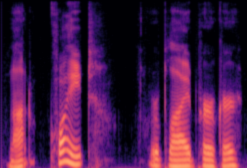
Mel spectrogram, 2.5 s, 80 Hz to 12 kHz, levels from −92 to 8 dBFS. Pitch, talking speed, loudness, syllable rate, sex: 135 Hz, 95 wpm, -16 LUFS, 4.6 syllables/s, male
